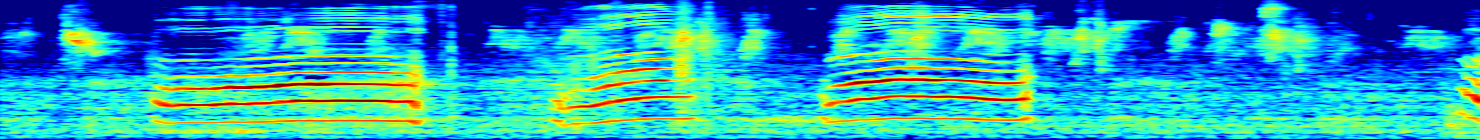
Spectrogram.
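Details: Domestic cat stranded in a tree, crying with three long meows, the middle one rising sharply before levelling, followed by a quiet pause.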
